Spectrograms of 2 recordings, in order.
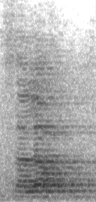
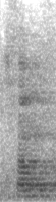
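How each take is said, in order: First: An a vowel comes after the l. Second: The l runs straight into the f. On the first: The speaker calls it right. "सलफ लाम जबर फतहा" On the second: The speaker calls it wrong. "सल्फ नहीं"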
